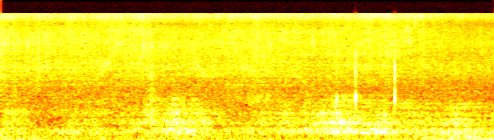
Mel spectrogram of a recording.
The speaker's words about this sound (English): I'll probably hear it. It's like a lovely aesthetic, at least for me, to hear that sizzling grill sound. Flip over some food and put something on the grill.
